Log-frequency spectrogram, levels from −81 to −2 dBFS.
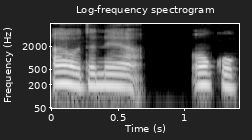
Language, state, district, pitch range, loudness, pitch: Idu Mishmi, Arunachal Pradesh, Lower Dibang Valley, 145-200 Hz, -17 LUFS, 185 Hz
